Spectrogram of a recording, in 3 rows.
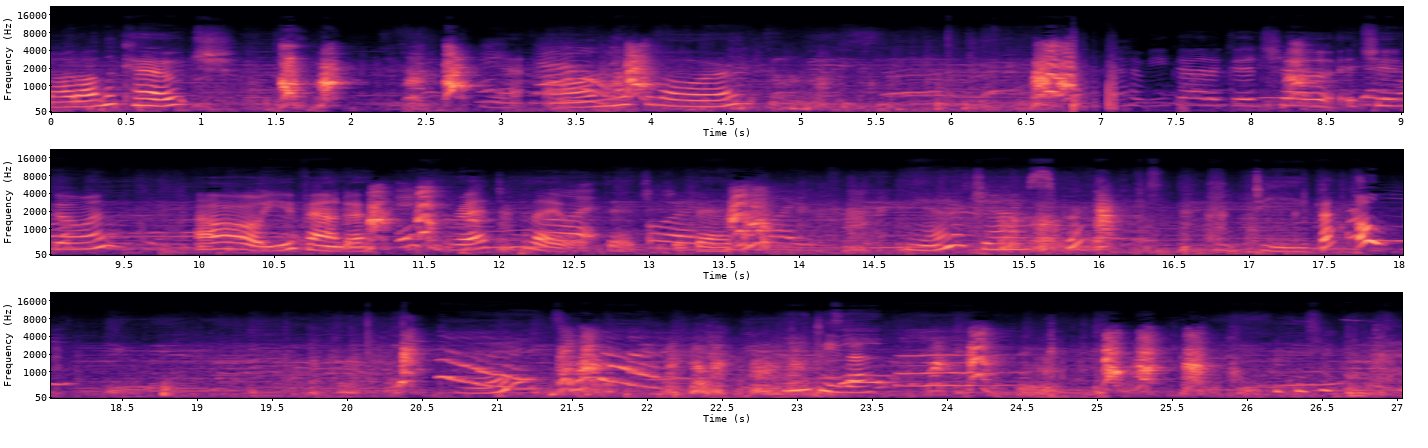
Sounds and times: Music: 0:00.0 - 0:27.0.

